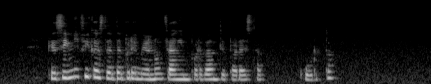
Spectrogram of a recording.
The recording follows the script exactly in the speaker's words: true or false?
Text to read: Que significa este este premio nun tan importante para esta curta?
true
